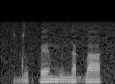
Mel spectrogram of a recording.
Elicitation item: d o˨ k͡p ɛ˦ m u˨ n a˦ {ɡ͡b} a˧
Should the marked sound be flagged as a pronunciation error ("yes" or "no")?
no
